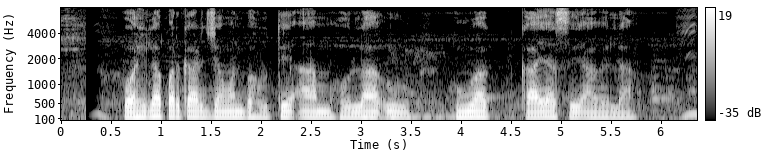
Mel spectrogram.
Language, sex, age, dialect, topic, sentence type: Bhojpuri, male, 18-24, Southern / Standard, agriculture, statement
